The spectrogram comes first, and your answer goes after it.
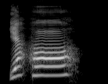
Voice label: "yahhoo", voice; aisatsu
